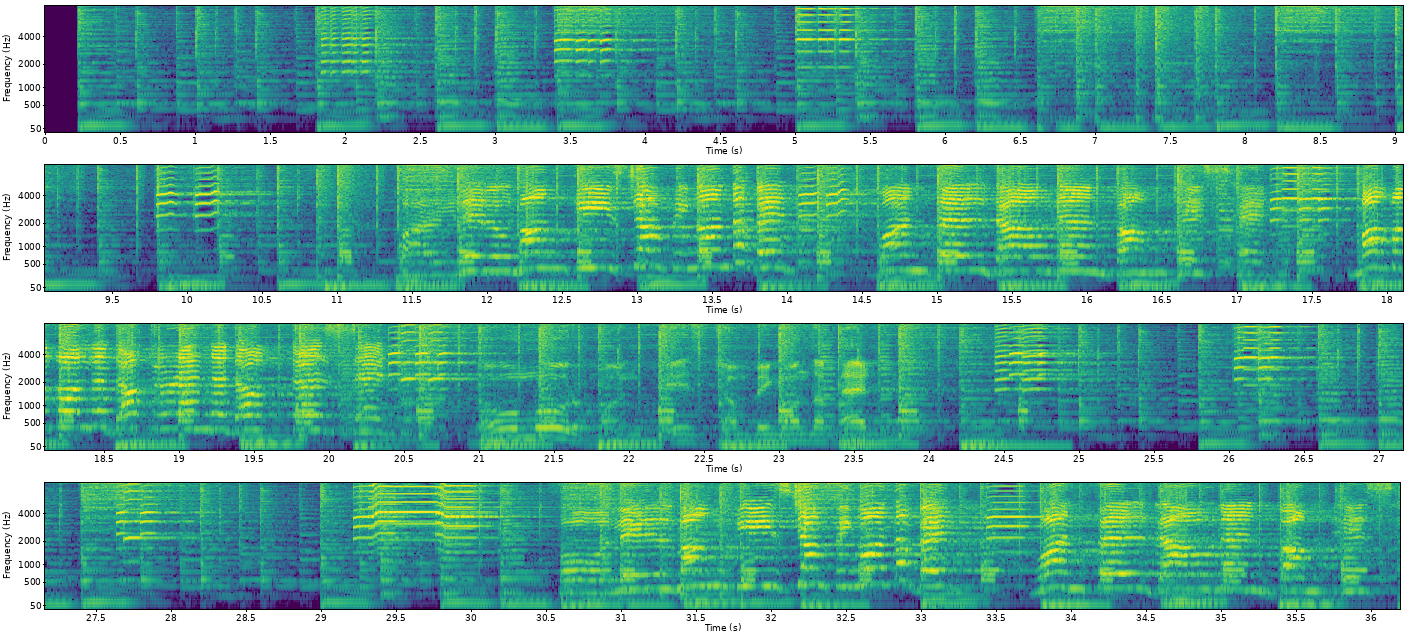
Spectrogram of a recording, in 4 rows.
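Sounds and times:
English nursery rhyme song: 0.4s - 36.1s.

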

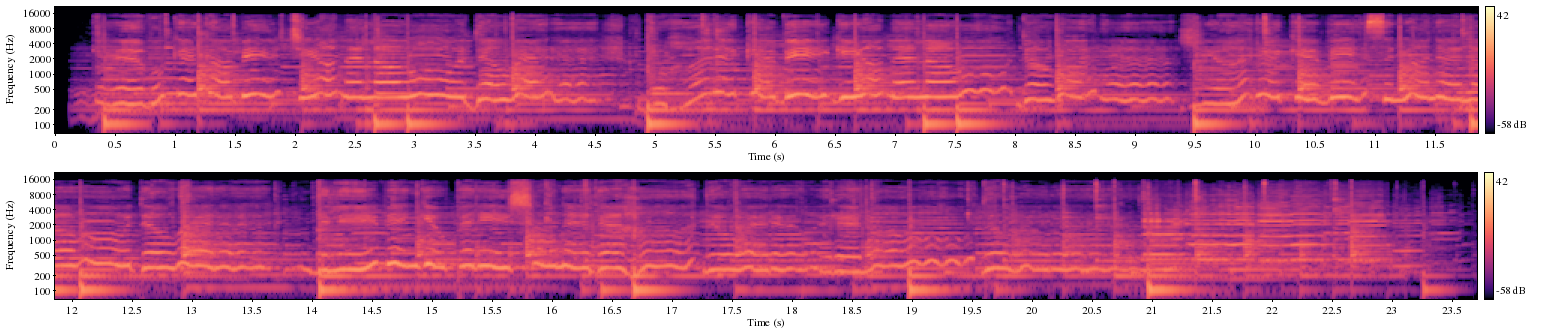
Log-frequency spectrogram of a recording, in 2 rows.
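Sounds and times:
Kurmanji Kurdish song: 0.2s - 22.5s.

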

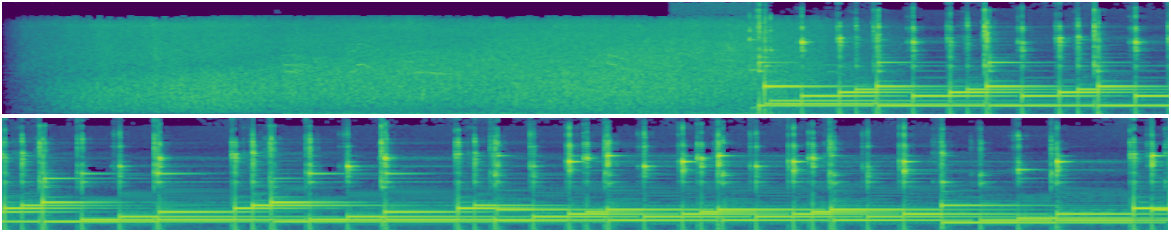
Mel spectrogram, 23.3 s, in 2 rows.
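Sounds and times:
kalimba melody: 7.5s - 23.3s.

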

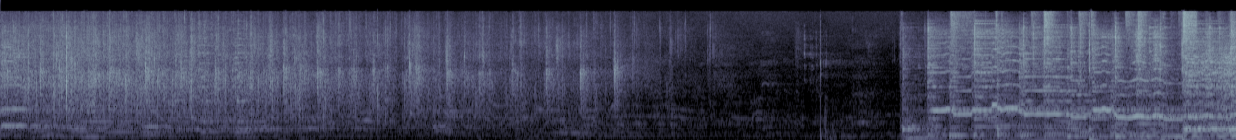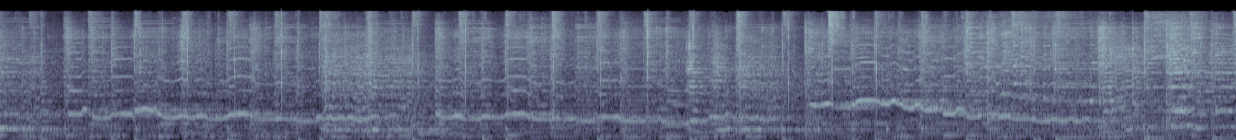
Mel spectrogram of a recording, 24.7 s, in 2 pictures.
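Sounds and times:
audience applauding a composer and his colleagues: 0.0s - 7.0s, 12.6s - 24.7s
loud music: 9.3s - 24.7s.

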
